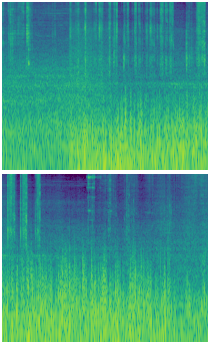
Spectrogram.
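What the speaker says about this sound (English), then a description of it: "Get off all the old sealant." Old sealant being scraped off a jet boat, a loud, steady rasping scrape that runs continuously and grows stronger after the first second or so.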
